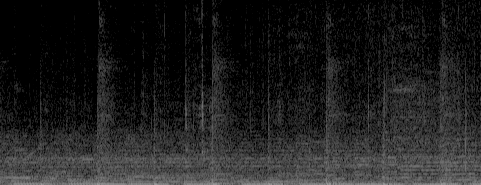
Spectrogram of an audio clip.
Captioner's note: chicken sizzling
